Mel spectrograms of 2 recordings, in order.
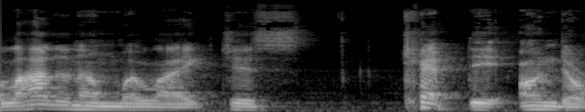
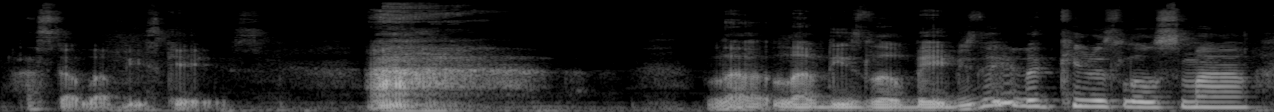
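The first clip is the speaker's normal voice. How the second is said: ordinary delivery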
